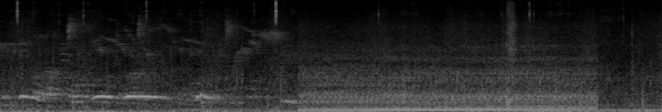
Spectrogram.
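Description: A bird cooing in short wavering phrases, with small birds chirping higher up. About three seconds in, a steady engine hum takes over and cuts off suddenly about three seconds later.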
